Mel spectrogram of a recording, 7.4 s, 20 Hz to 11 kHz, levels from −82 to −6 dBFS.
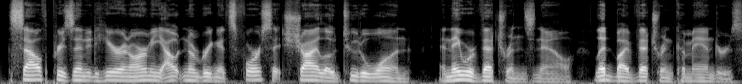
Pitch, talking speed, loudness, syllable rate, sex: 100 Hz, 185 wpm, -20 LUFS, 5.9 syllables/s, male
